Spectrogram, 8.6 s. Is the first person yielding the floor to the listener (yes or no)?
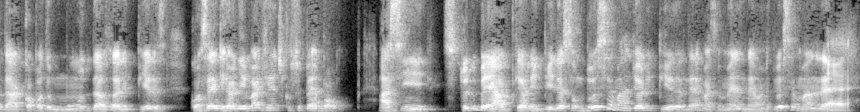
no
